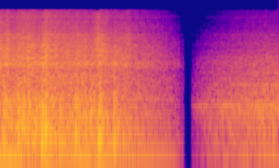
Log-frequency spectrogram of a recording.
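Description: An SNCF diesel railcar runs along the rails with a steady, fairly loud rumble and a few rhythmic wheel clacks. The sound cuts out briefly and then resumes more softly.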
